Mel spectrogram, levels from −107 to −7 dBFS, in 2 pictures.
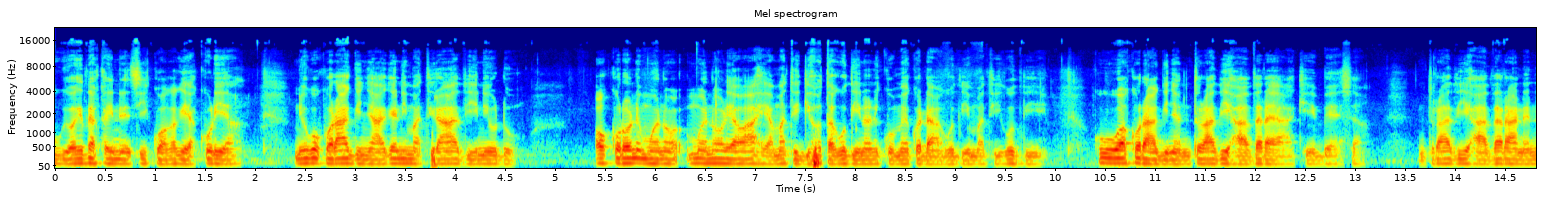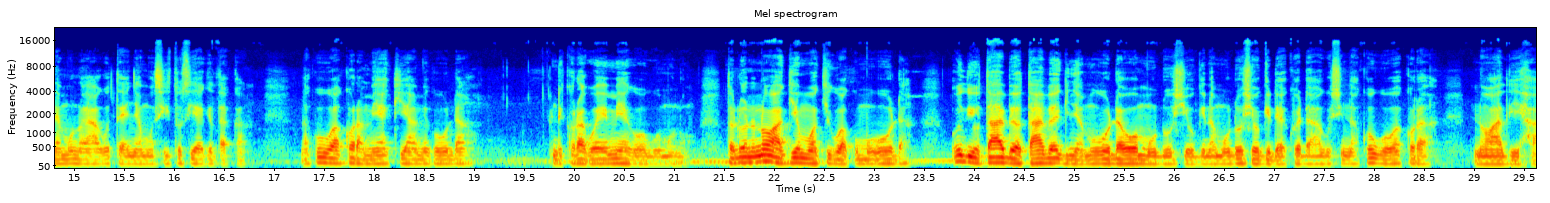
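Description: Speech, with generation loss throughout: the sound is swirly and hollow, consonant attacks are smeared, and nothing is present above 16.6 kHz. The likely cause is repeated lossy re-encoding, roughly five passes, which fits an MP2 chain at 128 kbit/s.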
